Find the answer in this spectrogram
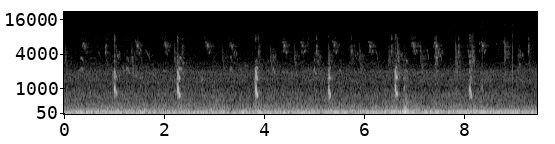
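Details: A Eurasian coot of a pair building a nest among water plants at Wangsong Lake gives short, sharp, falling calls every one to two seconds, over a heavy low rumble with faint high ticking from other birds.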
